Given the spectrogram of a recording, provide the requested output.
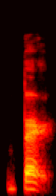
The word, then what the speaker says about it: Byrd: So, it's B Y R D, but sometimes it does sound like bird. So, it's olopo bird. It's like bird in the sky but spelled with a Y.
